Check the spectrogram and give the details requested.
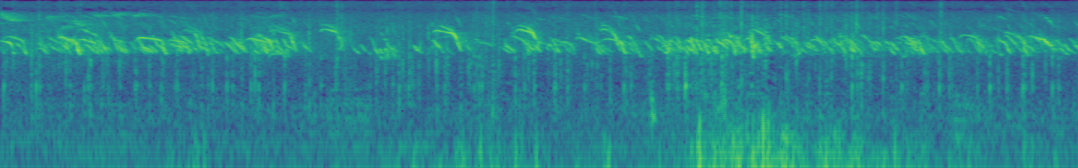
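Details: Chicks calling in a crowded flurry of sharp, high, downward-slurred peeps, several birds at once, with a burst of low thudding noise midway through.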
